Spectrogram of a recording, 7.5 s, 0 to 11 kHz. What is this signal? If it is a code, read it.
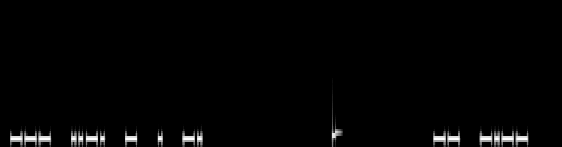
Morse code, heard as a keyed tone, about 25 wpm, spaced as for 18 wpm, 700 Hz. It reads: OFTEN MY
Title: 2x Character Spacing - Top 500 Words - 25wpm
